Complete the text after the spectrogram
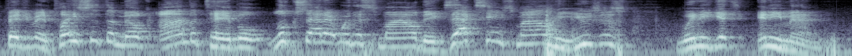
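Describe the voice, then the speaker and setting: A man with a fairly bright, high-sitting voice talks a little fast with lively intonation. He is directing a family table read, reading out stage directions and giving informal corrections. The room is echoey, and background noise is clearly audible.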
